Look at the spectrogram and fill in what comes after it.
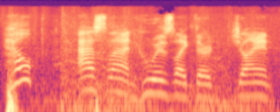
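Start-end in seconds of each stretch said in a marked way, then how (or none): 0.0-1.3 high, mock-desperate plea for help; lightly voiced frightened girl; mock girl pleading. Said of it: "so the girl goes".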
